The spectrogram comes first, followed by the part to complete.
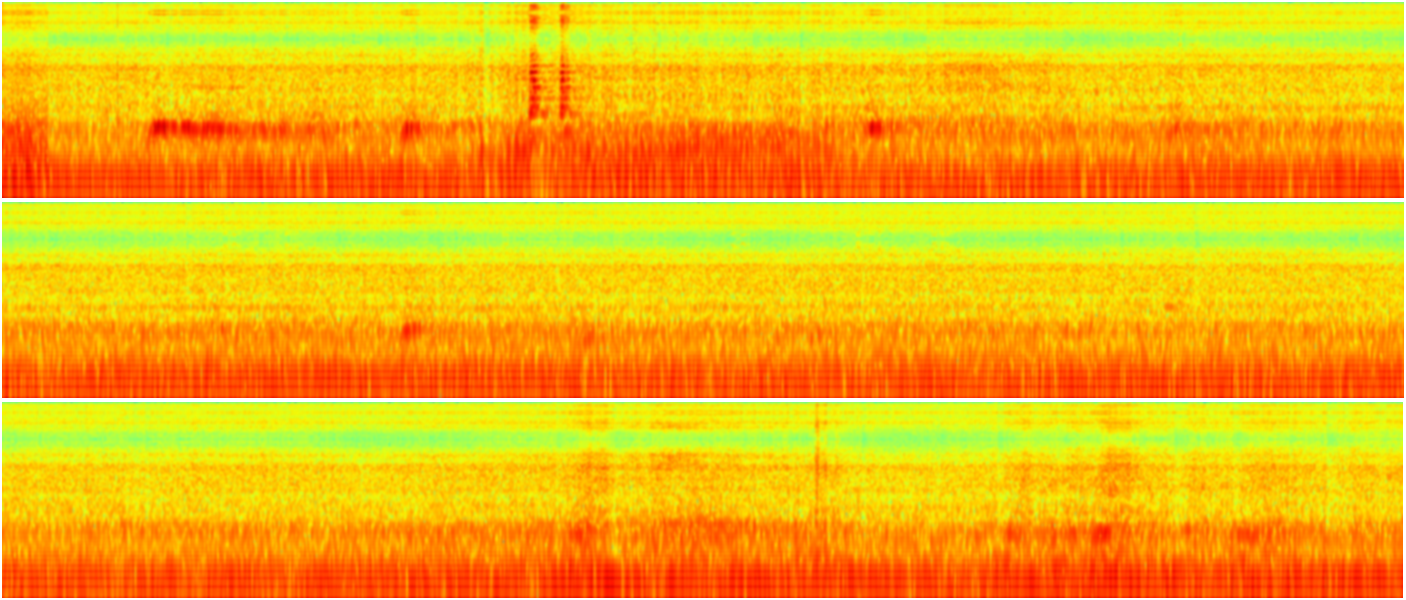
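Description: Motorcycle engine running steadily at low speed in slow town traffic, heard from the bike's onboard camera. A brief horn-like toot sounds about four seconds in.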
